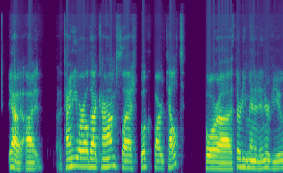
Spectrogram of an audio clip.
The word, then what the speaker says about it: Bartelt: out loud help me say it correctly bartelt bartelt see actually it's funny and I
